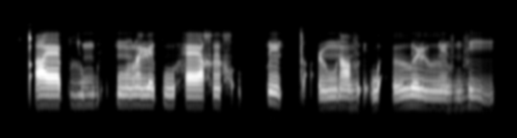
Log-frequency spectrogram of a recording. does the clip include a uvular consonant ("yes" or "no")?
yes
